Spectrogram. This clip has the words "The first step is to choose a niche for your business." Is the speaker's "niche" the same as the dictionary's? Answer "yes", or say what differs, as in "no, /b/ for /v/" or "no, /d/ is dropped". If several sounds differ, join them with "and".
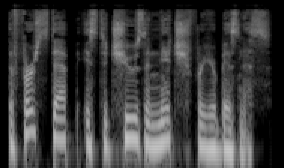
yes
